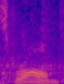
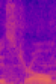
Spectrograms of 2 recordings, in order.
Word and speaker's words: Strome: Now, gotta ask, do you ever get confused saying Strome and Strom? His is spelt a little different. Yep. So I think people always call me Strome, but it is pronounced Strom.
